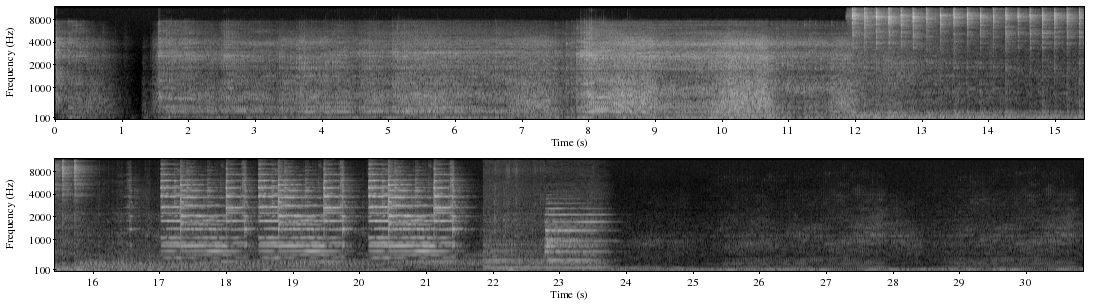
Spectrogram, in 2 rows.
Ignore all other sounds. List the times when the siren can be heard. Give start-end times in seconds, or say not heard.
not heard.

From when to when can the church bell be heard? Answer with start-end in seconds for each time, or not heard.
16.5-23.8.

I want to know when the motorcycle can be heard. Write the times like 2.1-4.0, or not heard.
0.0-30.8.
